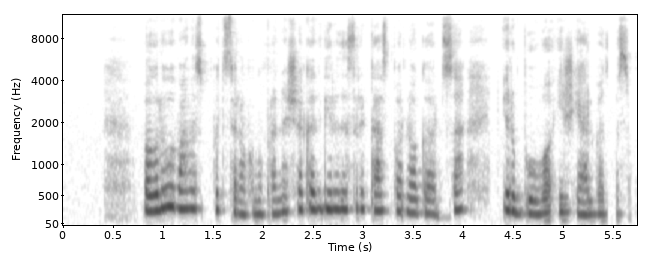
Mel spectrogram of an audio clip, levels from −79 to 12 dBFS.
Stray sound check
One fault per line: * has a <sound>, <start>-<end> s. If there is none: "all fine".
* has a dropout, 5.4-5.5 s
